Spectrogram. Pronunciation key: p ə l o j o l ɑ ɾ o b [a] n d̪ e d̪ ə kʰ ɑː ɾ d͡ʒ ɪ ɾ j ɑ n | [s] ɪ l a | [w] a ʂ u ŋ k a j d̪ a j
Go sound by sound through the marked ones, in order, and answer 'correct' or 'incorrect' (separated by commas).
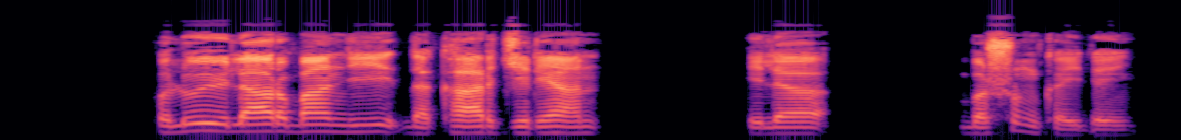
incorrect, incorrect, incorrect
